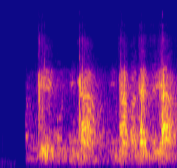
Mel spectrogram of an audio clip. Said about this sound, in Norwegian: Tilhengere av å bryte ut av Spania klapper og synger frem resultatet av gårsdagens folkeavstemning.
